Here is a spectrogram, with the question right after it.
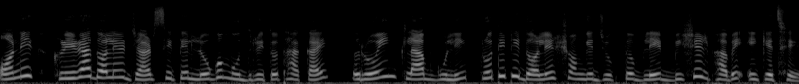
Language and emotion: Bengali, neutral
